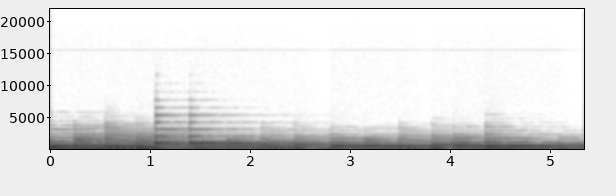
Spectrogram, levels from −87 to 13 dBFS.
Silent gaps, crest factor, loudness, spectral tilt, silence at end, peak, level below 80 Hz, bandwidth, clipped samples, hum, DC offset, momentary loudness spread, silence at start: none; 14 dB; -17 LUFS; -8 dB/octave; 0 s; -2 dBFS; -56 dBFS; 8.2 kHz; under 0.1%; none; under 0.1%; 6 LU; 0 s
